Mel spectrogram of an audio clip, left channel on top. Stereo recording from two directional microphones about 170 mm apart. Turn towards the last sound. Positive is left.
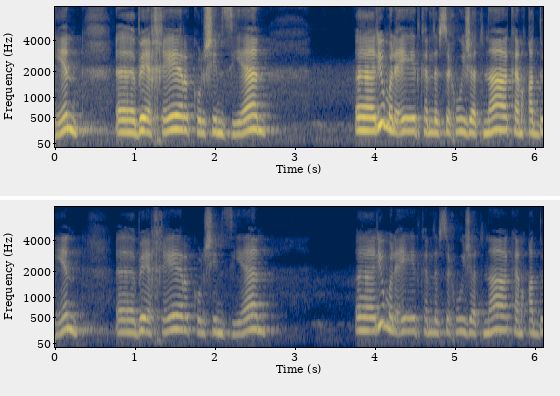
turn(degrees=10)  # may be behind; listen again after turning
